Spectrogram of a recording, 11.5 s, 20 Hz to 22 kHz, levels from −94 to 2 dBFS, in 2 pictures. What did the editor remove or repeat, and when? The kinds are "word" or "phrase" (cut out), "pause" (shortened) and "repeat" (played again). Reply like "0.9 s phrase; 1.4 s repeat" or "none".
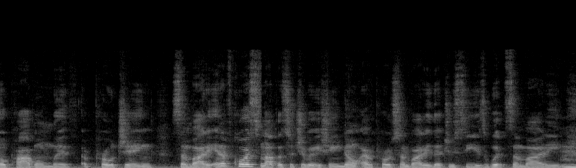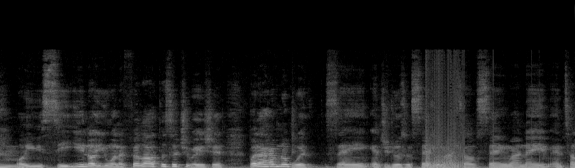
2.6 s word; 3.7 s word; 8.7 s word; 9.9 s word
